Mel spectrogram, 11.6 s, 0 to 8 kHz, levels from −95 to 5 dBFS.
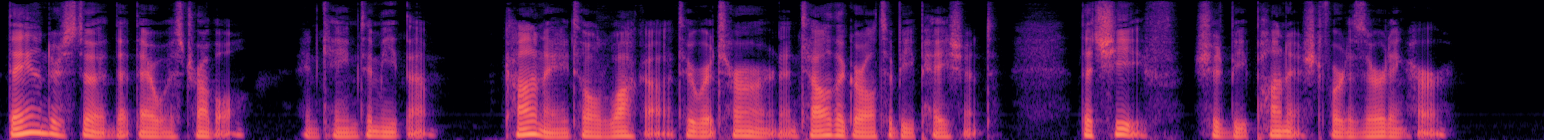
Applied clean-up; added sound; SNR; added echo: none; none; none; none.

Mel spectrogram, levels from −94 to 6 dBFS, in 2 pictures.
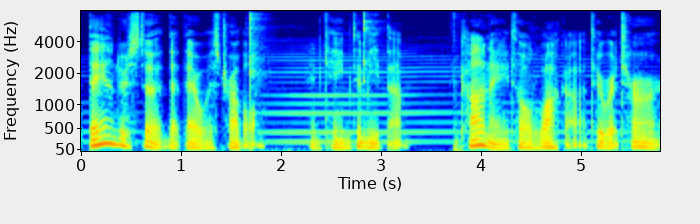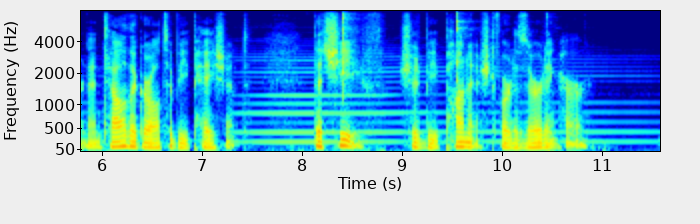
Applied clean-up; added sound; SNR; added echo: none; Bowed string instrument + Fire; 18 dB; none.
